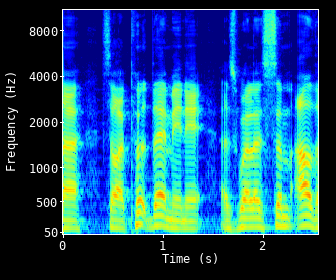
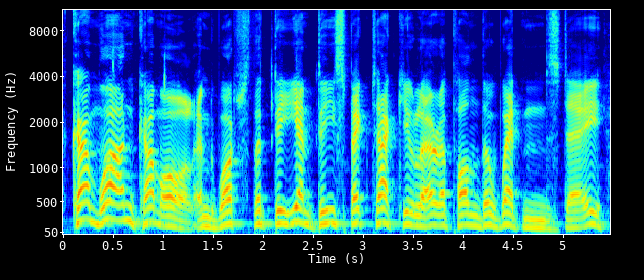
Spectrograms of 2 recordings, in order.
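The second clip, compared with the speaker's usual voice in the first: booming showman announcement; carnival barker; 5 semitones higher than usual. Acted. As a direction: roll up, roll up, showman style. Announcer calling out.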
